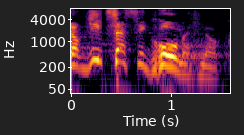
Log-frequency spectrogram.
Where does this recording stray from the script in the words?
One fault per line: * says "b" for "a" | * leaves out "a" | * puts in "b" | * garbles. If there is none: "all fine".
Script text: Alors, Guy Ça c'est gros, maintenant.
all fine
